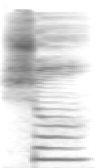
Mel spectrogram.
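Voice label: "shuo" Mandarin Chinese, second tone, pronunciation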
